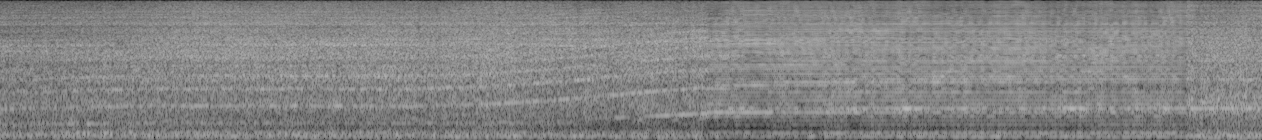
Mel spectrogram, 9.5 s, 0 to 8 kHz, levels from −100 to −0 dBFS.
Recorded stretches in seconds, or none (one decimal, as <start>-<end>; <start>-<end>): 0.0-5.3; 8.9-9.5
